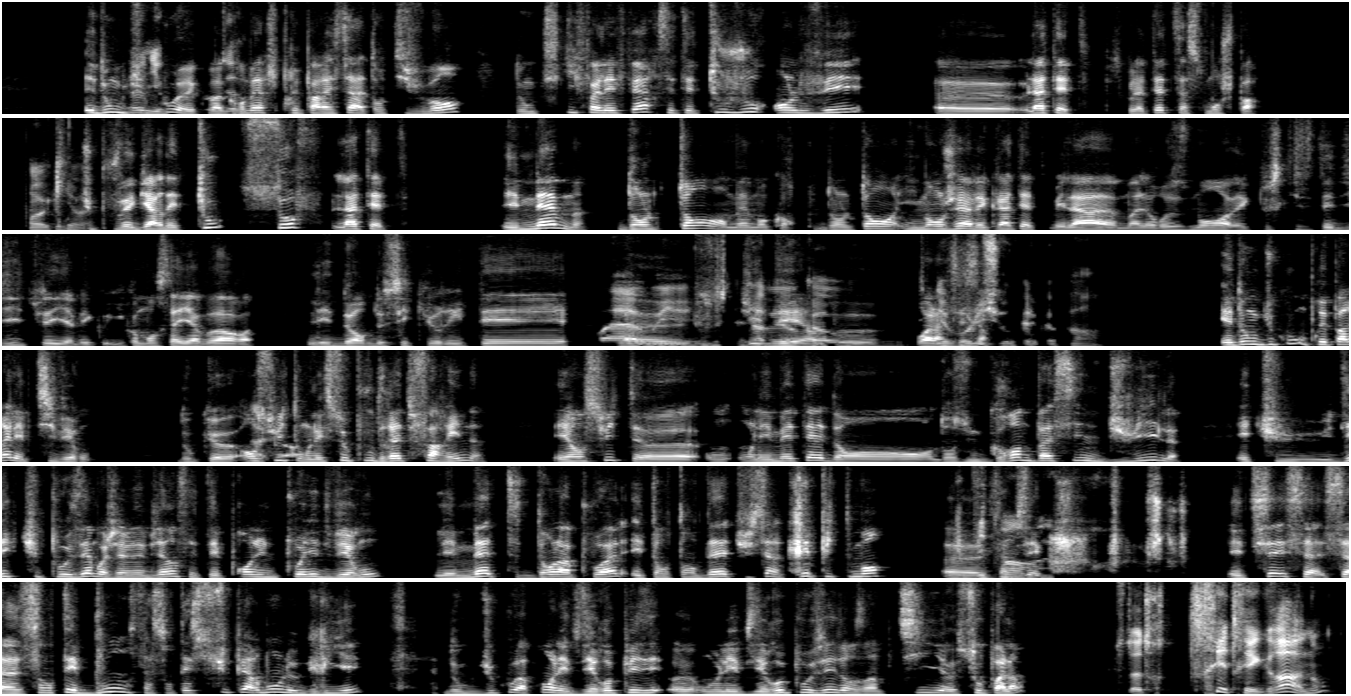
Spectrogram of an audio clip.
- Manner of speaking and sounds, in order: put-on voice: "kr, kr, ch"; stressed: "bon"
- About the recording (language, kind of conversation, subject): French, podcast, Quel est ton premier souvenir en cuisine avec un proche ?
